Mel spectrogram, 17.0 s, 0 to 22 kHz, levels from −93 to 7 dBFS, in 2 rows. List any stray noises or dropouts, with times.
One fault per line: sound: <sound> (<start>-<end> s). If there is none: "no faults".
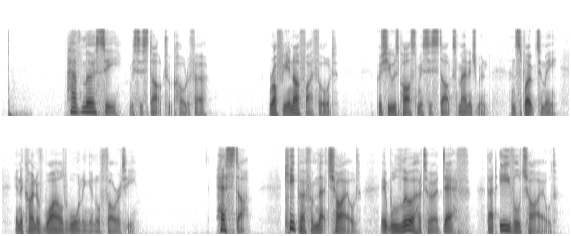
sound: thud (0.1-0.5 s)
